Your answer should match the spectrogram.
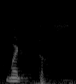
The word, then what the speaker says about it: muertos: Muertos.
